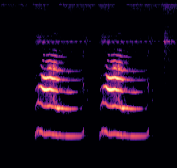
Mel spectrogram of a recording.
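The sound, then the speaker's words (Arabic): Two drawn-out, high-pitched meows in succession from a small kitten stuck at the top of a tree, each clear, with a brief pause between them and nothing else around. “وفي طريقهما للبحث عن الاولاد الاشقياء سمعا صوت مواء اتيا من اعلى الشجره”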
